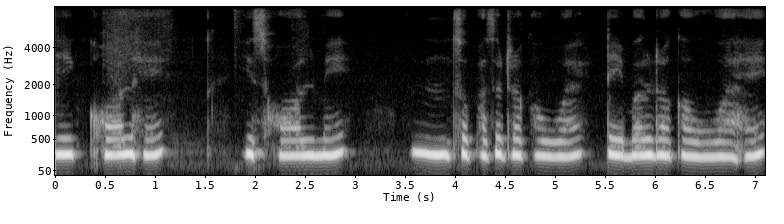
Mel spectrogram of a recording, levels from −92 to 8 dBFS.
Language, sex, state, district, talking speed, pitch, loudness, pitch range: Hindi, female, Bihar, Patna, 85 wpm, 245 Hz, -13 LUFS, 240-260 Hz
